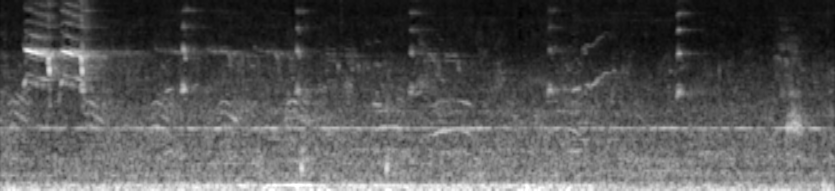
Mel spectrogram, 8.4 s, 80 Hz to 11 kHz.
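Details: Recorded on the Sunshine Coast, Queensland, in April 2021, a Eurasian coot opens with a rapid cluster of harsh, ringing calls, followed by sparse single clipped notes every second or so over a steady high drone.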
